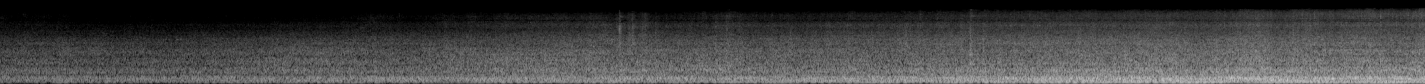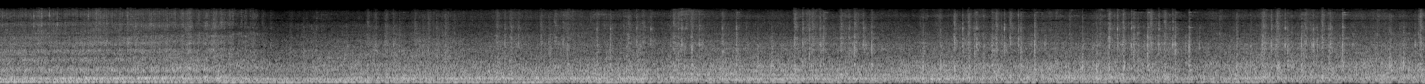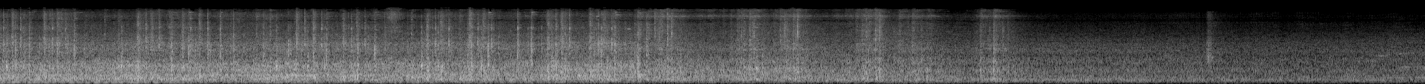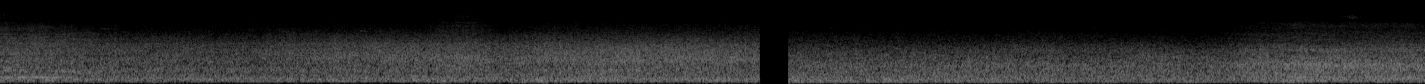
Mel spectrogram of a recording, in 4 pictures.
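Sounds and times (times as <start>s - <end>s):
diesel locomotive engine: 0.0s - 45.3s.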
